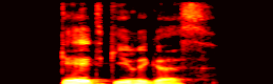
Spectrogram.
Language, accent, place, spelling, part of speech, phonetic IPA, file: German, Germany, Berlin, geldgieriges, adjective, [ˈɡɛltˌɡiːʁɪɡəs], De-geldgieriges.ogg
- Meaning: strong/mixed nominative/accusative neuter singular of geldgierig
